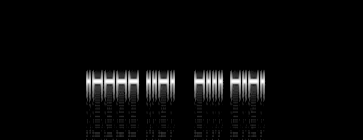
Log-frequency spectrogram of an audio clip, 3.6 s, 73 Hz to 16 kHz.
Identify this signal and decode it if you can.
Morse code, heard as a keyed tone, about 40 wpm, 700 Hz. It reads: 1F BC
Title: Field Day Exchanges Encore - 40wpm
